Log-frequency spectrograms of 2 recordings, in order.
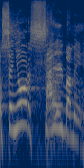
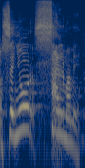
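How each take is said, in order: First: Cry for help. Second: Said in the usual way. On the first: Acted. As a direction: call out for rescue. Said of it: "Entonces gritó". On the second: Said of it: "Diga conmigo".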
